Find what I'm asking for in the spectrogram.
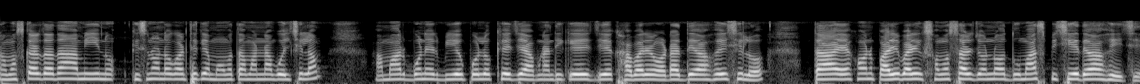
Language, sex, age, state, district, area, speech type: Bengali, female, 45-60, West Bengal, Nadia, rural, spontaneous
